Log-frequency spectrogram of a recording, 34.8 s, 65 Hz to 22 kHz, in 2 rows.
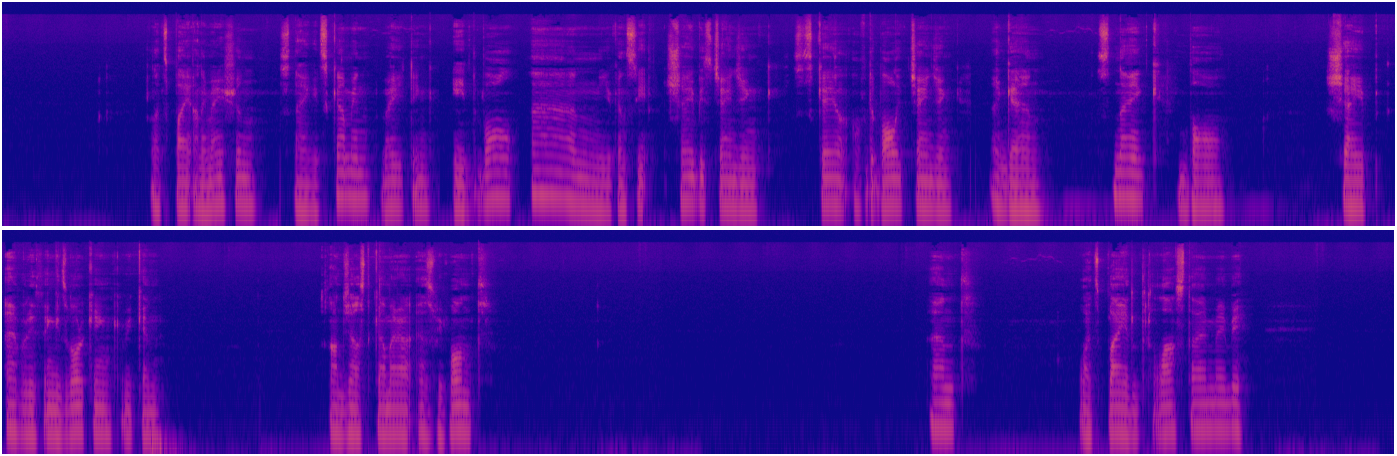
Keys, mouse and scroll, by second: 0.8 click, 11.2 click, 13.8 click, 14.7 click, 23.7 g, 31.9 click, 32.7 click.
